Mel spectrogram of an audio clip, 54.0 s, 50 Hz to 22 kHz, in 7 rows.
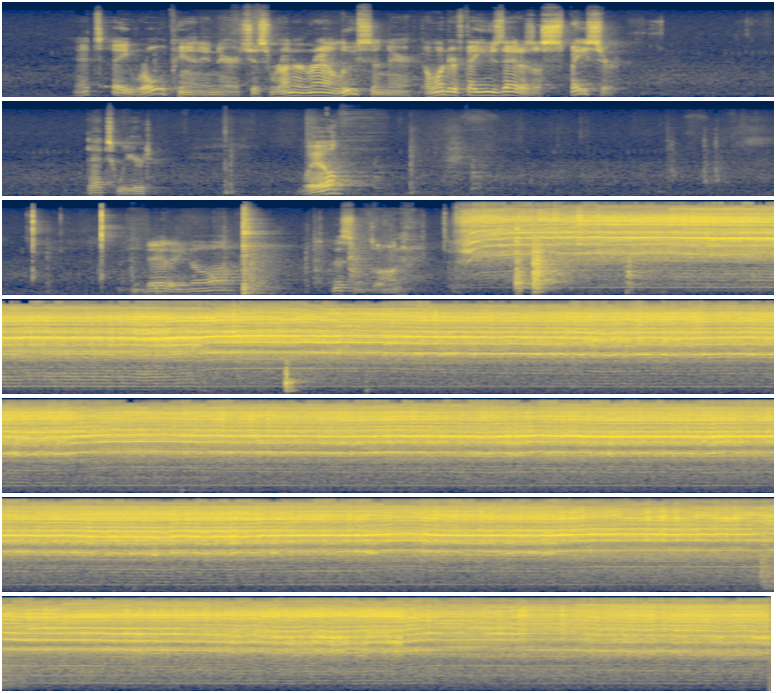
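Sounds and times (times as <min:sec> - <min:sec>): power tool whining: 0:19.9 - 0:54.0.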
